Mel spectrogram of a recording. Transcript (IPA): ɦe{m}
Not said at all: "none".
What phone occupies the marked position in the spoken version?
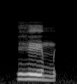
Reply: m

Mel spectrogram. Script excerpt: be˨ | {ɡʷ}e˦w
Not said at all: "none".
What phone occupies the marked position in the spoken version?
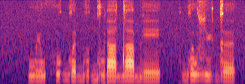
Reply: ɡʷ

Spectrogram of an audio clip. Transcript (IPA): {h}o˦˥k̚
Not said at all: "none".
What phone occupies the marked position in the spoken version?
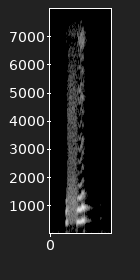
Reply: f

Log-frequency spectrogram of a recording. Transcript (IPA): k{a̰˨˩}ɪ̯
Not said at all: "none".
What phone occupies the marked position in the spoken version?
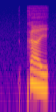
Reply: a˥˨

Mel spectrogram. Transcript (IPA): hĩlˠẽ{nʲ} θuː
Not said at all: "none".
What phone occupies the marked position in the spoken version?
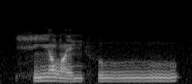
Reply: nʲ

